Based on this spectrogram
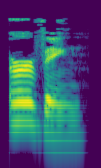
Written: erving

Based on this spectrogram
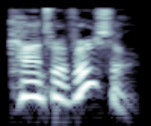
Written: controversial

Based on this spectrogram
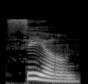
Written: tsiyone

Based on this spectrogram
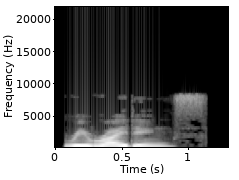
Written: rewritings

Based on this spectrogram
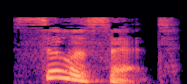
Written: scilicet

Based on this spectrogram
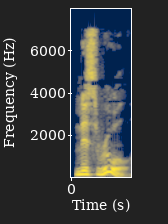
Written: misrule

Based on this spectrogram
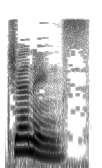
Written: jennings

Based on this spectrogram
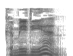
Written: comedienne

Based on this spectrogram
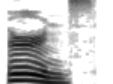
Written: urns

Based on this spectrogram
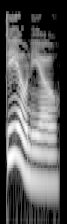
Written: dionio

